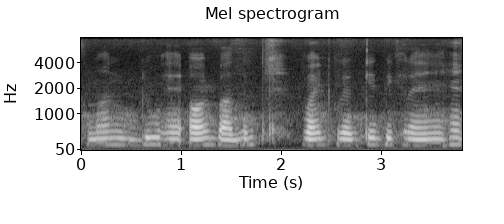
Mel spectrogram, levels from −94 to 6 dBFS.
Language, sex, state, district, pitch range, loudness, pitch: Hindi, female, Uttar Pradesh, Lucknow, 160-175 Hz, -19 LUFS, 165 Hz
